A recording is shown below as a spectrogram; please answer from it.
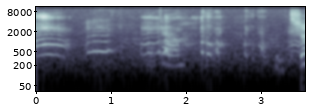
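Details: Infant crying while being fed by an older sibling and burped by the mother: short, high-pitched wailing cries broken by brief pauses, with fussing between them.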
